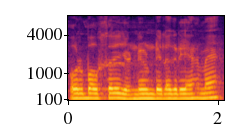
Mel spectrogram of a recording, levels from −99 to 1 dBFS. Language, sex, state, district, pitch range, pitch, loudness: Hindi, male, Uttar Pradesh, Shamli, 155-160 Hz, 155 Hz, -11 LUFS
